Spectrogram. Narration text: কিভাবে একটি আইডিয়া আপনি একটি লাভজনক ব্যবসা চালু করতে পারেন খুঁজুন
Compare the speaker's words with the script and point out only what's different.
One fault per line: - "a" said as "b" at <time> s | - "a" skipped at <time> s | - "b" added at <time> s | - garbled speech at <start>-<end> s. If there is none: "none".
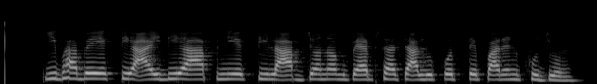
none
